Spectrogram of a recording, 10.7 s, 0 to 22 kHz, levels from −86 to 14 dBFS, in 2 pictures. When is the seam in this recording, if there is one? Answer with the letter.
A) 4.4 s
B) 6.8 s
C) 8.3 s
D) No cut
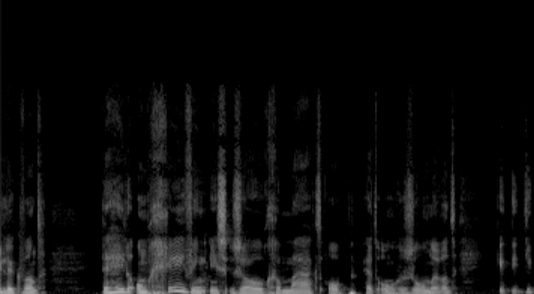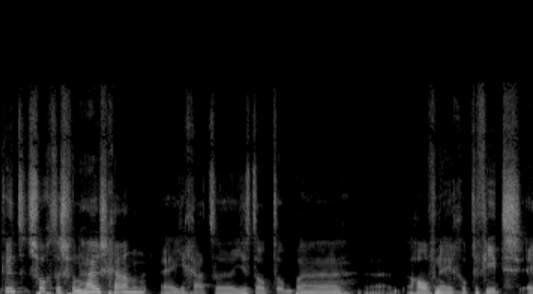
B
